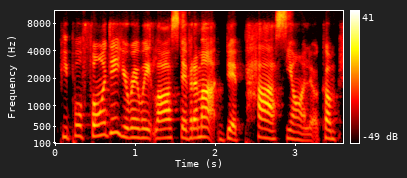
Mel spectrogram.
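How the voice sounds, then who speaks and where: Acadian woman in her 30s, talks fast and lively, throws in english words, pretty high voice, dry close sound. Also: no room sound. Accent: Acadian French. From Acadia, New Brunswick. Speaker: podcast guest, business founder. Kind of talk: casual interview chat.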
